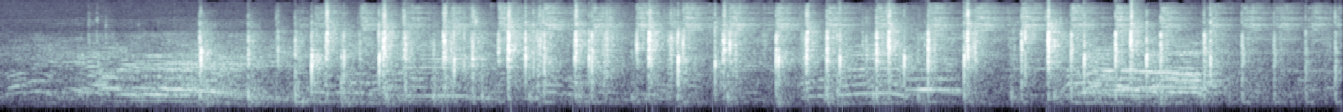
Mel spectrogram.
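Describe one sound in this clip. Players clap their hands rapidly.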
